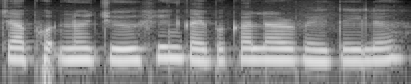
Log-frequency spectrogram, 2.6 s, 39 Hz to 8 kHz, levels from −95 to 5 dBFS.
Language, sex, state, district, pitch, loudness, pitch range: Wancho, female, Arunachal Pradesh, Longding, 185 Hz, -13 LUFS, 175-190 Hz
